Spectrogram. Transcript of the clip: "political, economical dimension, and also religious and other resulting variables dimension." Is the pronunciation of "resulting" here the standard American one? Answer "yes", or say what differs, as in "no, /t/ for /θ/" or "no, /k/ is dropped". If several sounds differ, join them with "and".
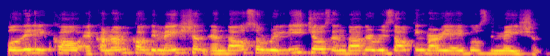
yes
